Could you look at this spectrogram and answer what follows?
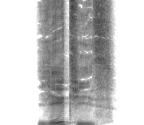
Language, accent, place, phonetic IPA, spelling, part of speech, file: German, Germany, Berlin, [ˈjeːtis], Yetis, noun, De-Yetis.ogg
- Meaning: 1. genitive singular of Yeti 2. plural of Yeti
